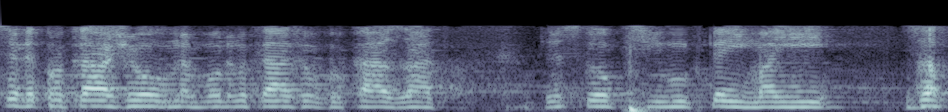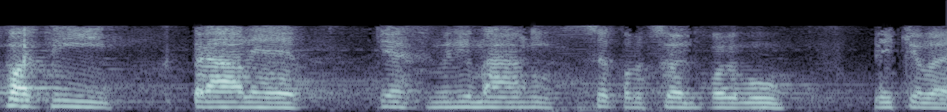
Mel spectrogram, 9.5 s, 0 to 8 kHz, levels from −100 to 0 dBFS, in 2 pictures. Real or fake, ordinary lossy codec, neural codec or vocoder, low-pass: fake; AAC, 16 kbps; codec, 24 kHz, 0.9 kbps, WavTokenizer, medium music audio release; 7.2 kHz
